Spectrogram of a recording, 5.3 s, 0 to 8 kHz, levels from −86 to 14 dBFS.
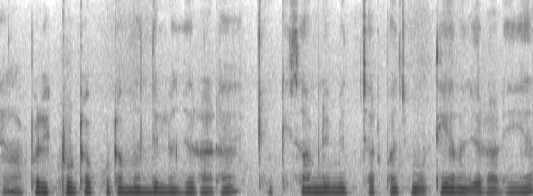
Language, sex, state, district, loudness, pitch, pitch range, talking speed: Hindi, female, Bihar, Vaishali, -19 LUFS, 190 Hz, 185-195 Hz, 235 wpm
